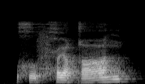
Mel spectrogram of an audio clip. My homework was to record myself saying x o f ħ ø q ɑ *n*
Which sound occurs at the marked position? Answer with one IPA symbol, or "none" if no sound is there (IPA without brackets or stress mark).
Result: n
